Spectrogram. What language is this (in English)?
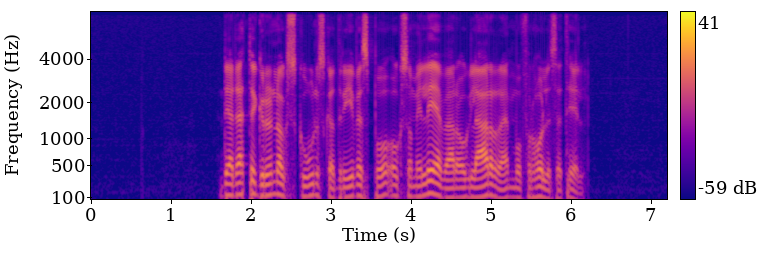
Norwegian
